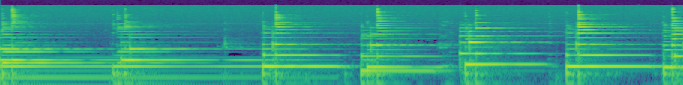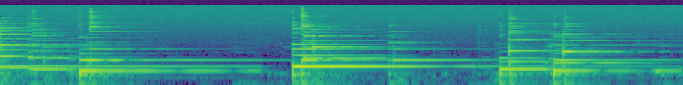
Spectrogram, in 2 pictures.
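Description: Instrumental backing track for a hymn, with no singing: a slow melody of single plucked notes on a guitar-like string instrument, each note ringing out and fading before the next.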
